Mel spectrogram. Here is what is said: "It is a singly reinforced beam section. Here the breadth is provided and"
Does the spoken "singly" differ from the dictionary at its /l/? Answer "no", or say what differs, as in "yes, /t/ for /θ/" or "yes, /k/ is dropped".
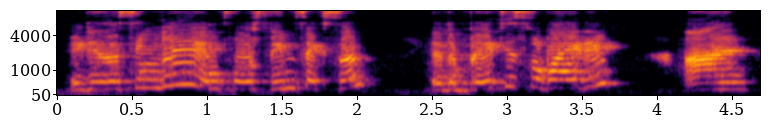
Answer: no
